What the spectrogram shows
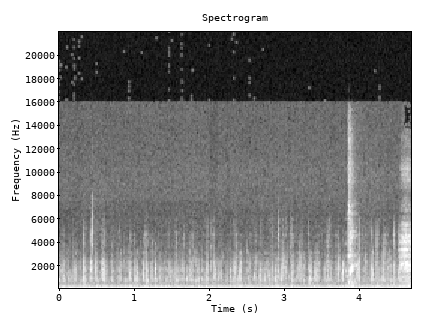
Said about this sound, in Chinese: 只是水开了，鸡蛋没有撞击底部的声音，让它再煮一会儿。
